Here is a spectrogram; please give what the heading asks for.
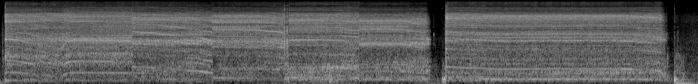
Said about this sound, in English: Just had to pre-drill the holes here so I can see where I have to put the screw through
